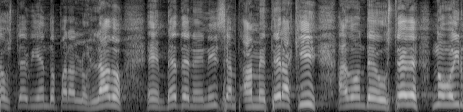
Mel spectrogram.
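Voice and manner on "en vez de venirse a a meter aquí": ordinary delivery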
